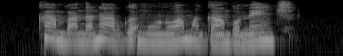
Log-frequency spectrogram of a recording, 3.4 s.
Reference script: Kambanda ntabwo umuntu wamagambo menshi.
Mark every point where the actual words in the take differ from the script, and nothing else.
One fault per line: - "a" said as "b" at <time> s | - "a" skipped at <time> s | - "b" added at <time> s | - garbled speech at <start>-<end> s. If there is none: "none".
none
